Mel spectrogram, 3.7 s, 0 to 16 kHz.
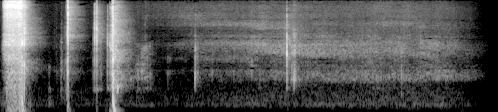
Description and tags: Clean recordings of opening cans of Coke recorded with a 5th-gen iPod touch.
